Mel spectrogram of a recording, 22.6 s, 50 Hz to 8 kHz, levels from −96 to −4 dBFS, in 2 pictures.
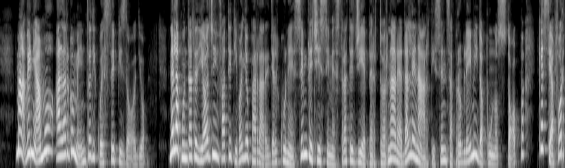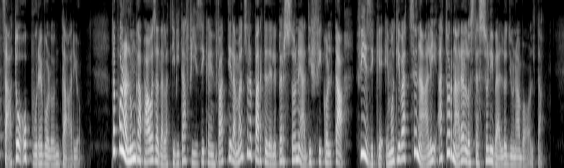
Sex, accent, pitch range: female, native, 155-245 Hz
